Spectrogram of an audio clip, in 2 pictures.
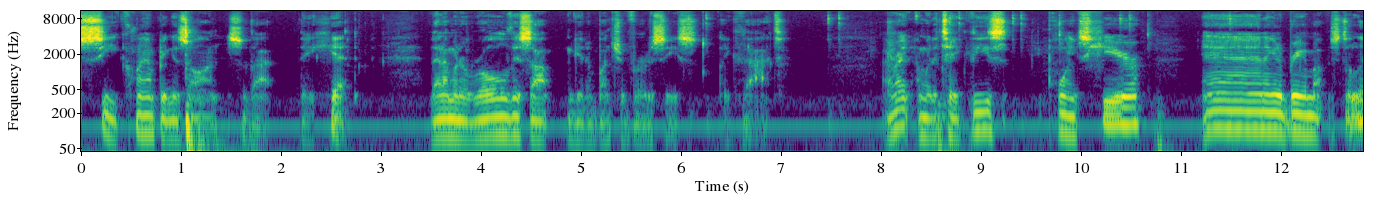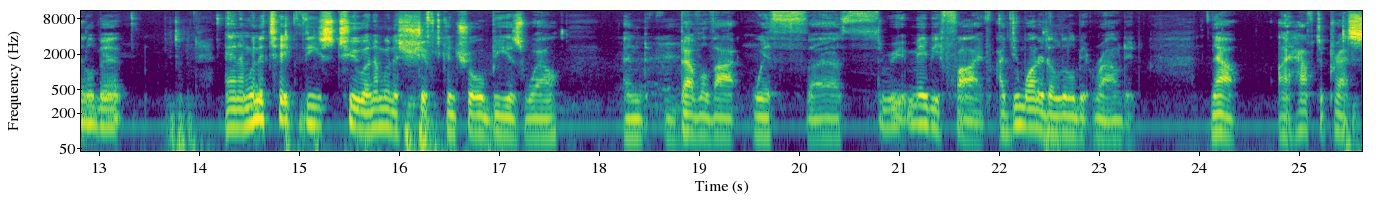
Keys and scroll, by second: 1.0 c, 13.8 alt+a, 16.2 ctrl+shift+b, 22.5 a, 25.4 m.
